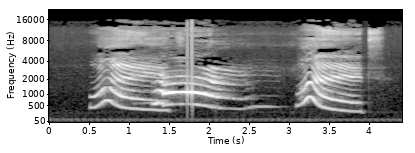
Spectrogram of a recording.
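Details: Atlas the Siberian Husky voices his complaint about being kept from the boys outside, captured on an iPhone XR; three arching howl-like vocalizations with a sharp click midway, separated by brief pauses.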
